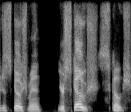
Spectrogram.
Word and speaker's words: Skoshe: I'm spelling it Skoshe. So people know how to say it phonetically if they ever see it on the text line. Skosh. Skosh. But I have the E at the end because it makes the O, instead of Skosh.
